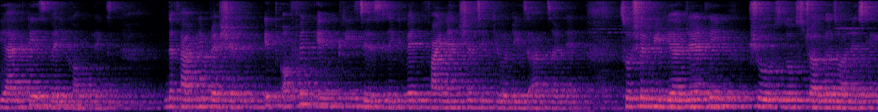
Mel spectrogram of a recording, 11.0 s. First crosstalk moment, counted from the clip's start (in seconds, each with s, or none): none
